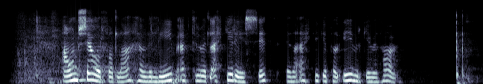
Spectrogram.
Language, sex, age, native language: Icelandic, female, 20-29, Icelandic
